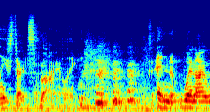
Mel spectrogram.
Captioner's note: laughing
